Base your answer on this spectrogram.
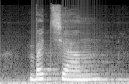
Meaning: stork (ciconiid bird)
- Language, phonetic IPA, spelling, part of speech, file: Belarusian, [baˈt͡sʲan], бацян, noun, Be-бацян.ogg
